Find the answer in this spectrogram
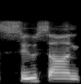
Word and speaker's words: Siouxon: It's called Suisun Creek. It's spelled Siouxon, and it's down near Mount Adams, closer to Portland than to Seattle.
